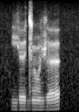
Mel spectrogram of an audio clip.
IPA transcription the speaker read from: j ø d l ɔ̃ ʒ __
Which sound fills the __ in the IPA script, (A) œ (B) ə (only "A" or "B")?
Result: A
